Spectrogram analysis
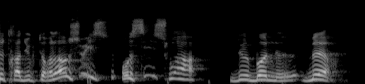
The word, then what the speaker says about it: mœurs: Donc il faut qu'on soit sûr que ce traducteur-là aussi soit de bonne mœurs. Je dis pas mœurs, le S ne se prononce pas.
